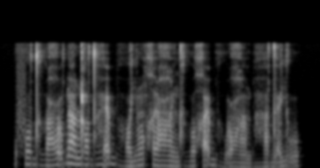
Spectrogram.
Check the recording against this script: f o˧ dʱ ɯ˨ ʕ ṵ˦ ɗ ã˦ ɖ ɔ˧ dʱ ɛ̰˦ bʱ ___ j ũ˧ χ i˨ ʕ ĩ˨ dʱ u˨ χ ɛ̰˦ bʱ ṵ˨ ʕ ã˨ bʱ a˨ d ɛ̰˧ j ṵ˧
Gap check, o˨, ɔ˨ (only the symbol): ɔ˨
